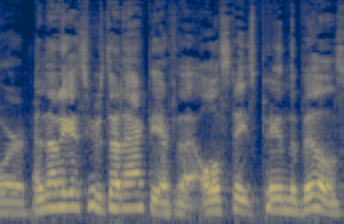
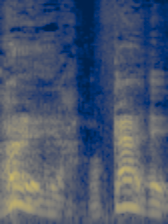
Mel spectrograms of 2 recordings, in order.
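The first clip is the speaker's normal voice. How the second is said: rough, creaky-edged exclaiming voice. Naming the film's star, then saying his words: Al Pacino impression. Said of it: "I can't say anything else like him".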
